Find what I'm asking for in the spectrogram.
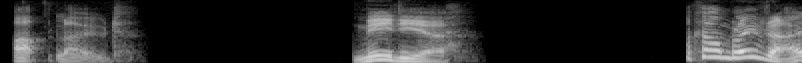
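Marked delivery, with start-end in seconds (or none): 3.4-4.0 disbelief. Real, not acted. Stream video fails.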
